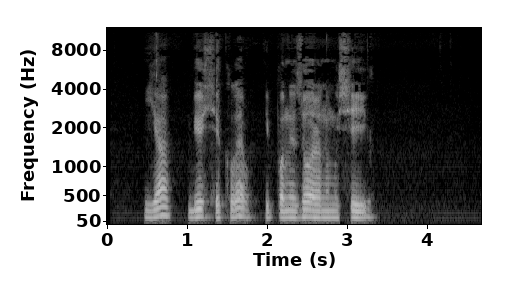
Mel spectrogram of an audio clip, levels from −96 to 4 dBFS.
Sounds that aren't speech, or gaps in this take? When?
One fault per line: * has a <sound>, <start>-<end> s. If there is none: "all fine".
all fine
